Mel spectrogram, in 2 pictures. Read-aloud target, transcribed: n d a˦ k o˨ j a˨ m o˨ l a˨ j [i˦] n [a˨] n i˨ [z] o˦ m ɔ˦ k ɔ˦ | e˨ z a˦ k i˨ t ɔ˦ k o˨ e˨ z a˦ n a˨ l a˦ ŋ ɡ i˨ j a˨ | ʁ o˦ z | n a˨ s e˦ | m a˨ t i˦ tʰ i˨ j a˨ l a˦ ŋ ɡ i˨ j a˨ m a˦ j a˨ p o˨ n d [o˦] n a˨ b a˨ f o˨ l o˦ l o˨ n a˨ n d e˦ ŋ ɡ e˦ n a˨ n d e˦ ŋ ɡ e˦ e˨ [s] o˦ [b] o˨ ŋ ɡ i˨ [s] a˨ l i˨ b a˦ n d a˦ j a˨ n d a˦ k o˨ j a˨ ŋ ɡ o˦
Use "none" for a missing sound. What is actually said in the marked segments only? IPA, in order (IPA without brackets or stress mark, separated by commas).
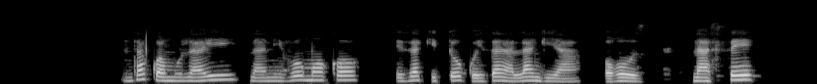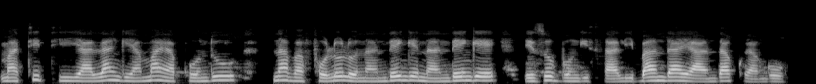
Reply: i˦, a˨, v, u˦, z, b, s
